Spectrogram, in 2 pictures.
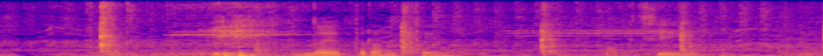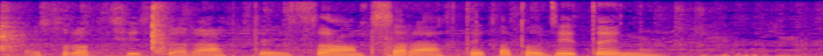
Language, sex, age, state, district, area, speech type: Maithili, female, 45-60, Bihar, Araria, rural, spontaneous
